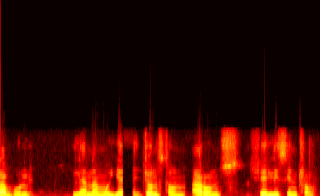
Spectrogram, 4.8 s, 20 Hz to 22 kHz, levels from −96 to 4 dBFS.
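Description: From 1.84 to 2.07 s the speech quickly fades to near silence, then returns briefly weak or rough. These are lost AMR speech frames: about 160 ms of coded speech failed its checksum, which fits a run of eight 20 ms frames. The AMR-WB decoder kept repeating the last good pitch and vocal tract settings at falling gain, and in wideband that fade comes fast.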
